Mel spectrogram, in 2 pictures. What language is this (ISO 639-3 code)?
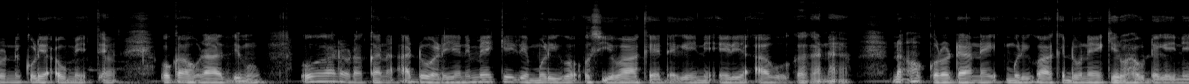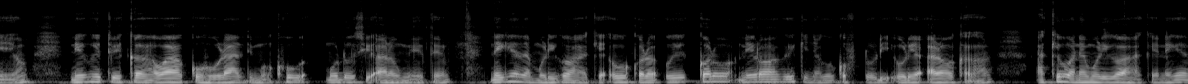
kik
